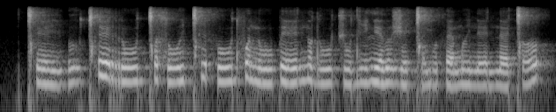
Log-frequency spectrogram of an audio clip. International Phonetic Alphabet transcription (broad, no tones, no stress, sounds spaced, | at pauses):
ǀʰ e i̯ | ð ṳ ǀʰ eː r uː d ǀ ɤ s uː i̯ ǀʰ i θ uː d f ɤ n uː p eː d n o d uː t͡ʃ u d i lʲ ɛ ð ɯ ʒ e ɡ͡ǀ ɛ j u θ ɛ m ɯ i̯ n eː d n ɛ ǀ ɤ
